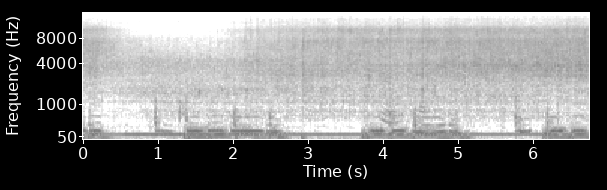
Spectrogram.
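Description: White wine hits a hot pot used for lamb breast, setting off a steady close sizzle with scraping and stirring clatter throughout, no talking.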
